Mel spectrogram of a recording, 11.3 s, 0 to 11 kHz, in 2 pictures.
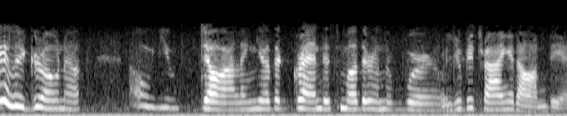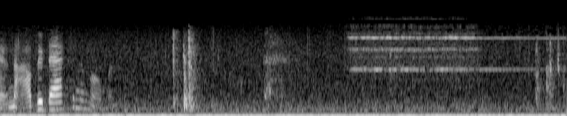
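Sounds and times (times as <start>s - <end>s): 
speech: 0.0s - 7.6s
telephone ringing: 9.1s - 11.3s.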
